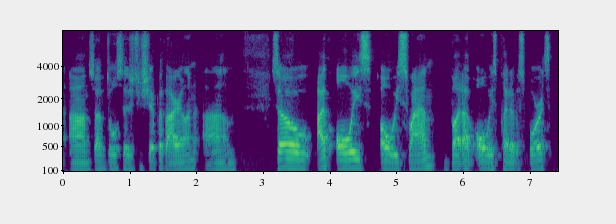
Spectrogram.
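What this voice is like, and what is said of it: American accent. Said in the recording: “my accent, I have a U.S. accent.”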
